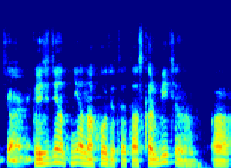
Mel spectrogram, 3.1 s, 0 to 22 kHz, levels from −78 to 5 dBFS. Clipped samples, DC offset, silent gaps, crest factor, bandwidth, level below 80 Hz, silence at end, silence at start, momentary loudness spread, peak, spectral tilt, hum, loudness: under 0.1%; under 0.1%; none; 18 dB; 11 kHz; -54 dBFS; 0 s; 0 s; 7 LU; -2 dBFS; -7.5 dB/octave; none; -21 LUFS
